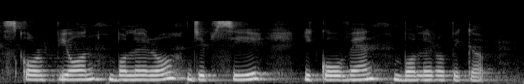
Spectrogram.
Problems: none marked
